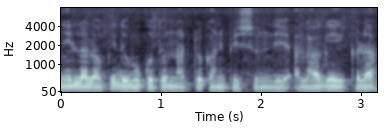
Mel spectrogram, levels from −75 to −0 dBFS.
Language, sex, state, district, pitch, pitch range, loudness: Telugu, male, Andhra Pradesh, Sri Satya Sai, 110 Hz, 105-110 Hz, -16 LUFS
